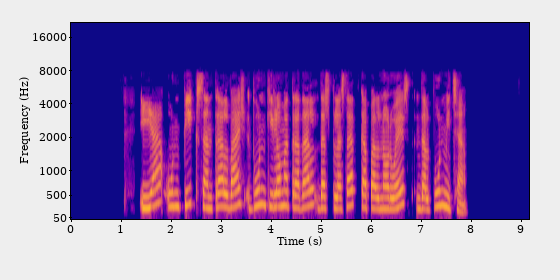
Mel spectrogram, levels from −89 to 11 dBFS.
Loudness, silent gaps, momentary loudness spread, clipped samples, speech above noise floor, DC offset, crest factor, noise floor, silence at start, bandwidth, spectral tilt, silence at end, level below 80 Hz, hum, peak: -13 LUFS; none; 5 LU; under 0.1%; over 77 dB; under 0.1%; 14 dB; under -90 dBFS; 1.4 s; 8 kHz; -3 dB/octave; 1.3 s; -60 dBFS; none; 0 dBFS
